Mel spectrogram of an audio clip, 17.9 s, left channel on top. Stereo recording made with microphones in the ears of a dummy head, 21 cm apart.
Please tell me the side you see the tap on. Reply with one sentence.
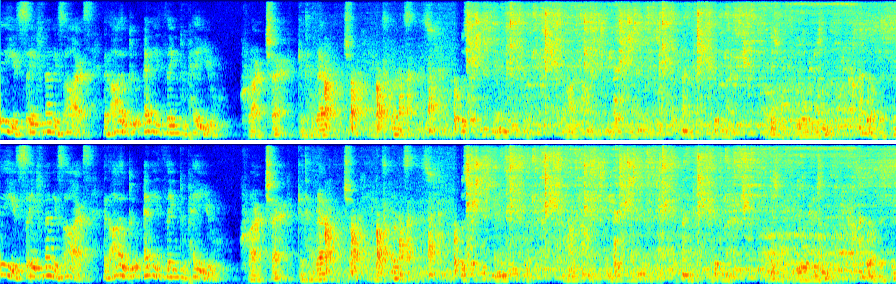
In this clip you hear the tap on the right.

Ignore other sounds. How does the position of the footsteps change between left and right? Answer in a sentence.
You can hear the footsteps go right and come back.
